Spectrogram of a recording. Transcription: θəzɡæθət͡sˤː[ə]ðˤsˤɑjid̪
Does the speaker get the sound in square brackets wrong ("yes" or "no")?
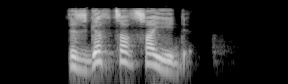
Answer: yes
